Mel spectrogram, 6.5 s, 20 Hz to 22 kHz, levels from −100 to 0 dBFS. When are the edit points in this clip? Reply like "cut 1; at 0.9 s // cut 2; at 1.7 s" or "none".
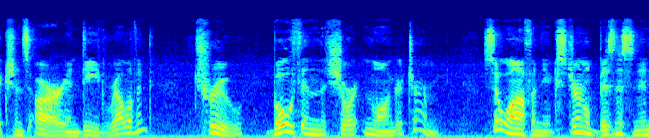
none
